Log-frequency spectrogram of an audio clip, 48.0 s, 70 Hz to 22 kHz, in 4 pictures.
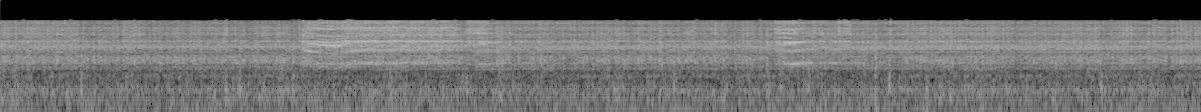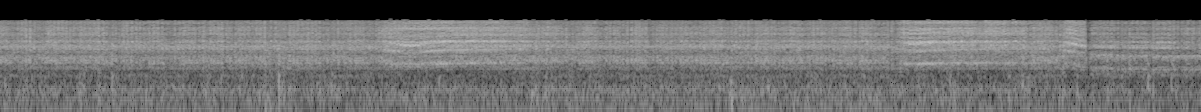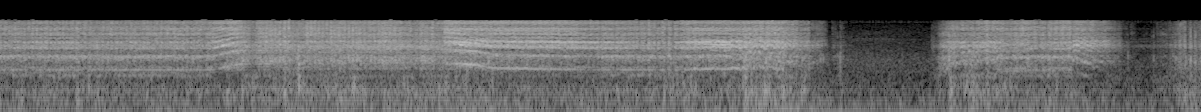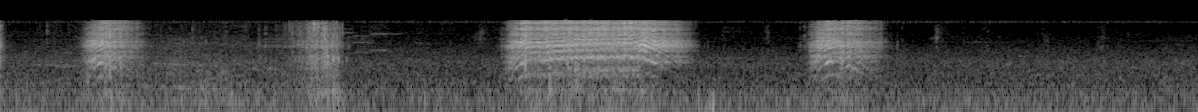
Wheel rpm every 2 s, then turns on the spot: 230, 230, 230, 230, 230, 230, 230, 230, 230, 230, 230, 200, 160, 220, 190, 150, 40, 70, 10, 10, 40, 50, 10, 0.
38-40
